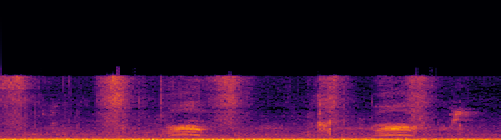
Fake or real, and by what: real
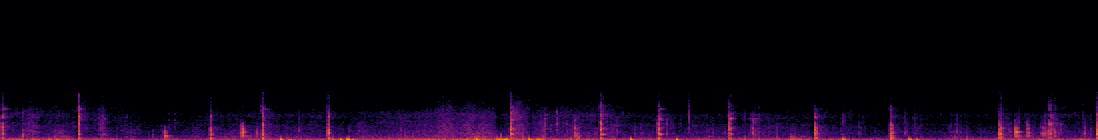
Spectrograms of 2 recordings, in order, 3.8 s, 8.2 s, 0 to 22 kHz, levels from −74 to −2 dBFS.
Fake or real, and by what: real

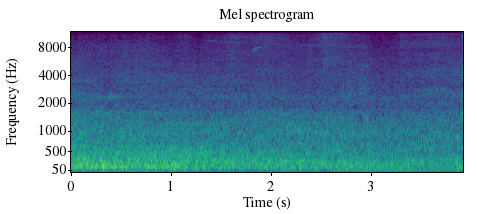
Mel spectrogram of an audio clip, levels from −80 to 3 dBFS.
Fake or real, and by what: real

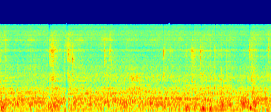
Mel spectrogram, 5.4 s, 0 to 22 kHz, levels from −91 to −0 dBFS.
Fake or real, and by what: fake, codec, SNAC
